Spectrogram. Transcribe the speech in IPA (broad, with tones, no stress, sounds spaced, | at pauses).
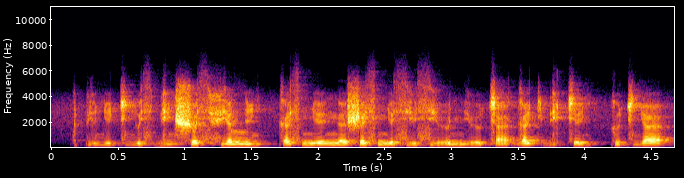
pʲ ɔ˩ ʎ e˧ c ʎ ø˩ sʲ bʲ ɛ˥ ʎ ʃ œ˥ sʲ fʲ æ˥ lː i˥ ʎ kː æ˩ sʲ ɲ eː˧ ŋ ɛ˧ ʃ ɛ˧ sʲ ɲ ɛ˩ sʲ ø˧ sʲ øː˩ nʲ øː˩ c æ˩ ɡ æ˧ c bʲ ø˩ c e˩ ʎ kː ʏ˥ c ʎ æ˥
